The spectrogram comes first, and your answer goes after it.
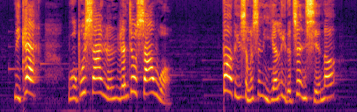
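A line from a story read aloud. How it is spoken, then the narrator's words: Vicious shout. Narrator (Chinese): 他恶狠狠的对段福峰喊道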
